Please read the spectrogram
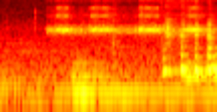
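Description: Crickets chirping in short, evenly repeated pulses of about three a second, starting about half a second in, over a low steady hum.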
